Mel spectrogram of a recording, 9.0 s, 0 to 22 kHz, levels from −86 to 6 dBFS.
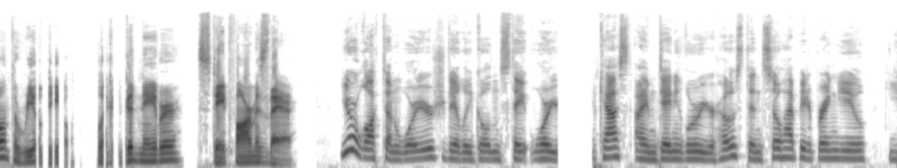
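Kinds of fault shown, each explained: digital broadcast dropout: the receiver lost decodable frames and muted until clean ones returned, so the speech sent meanwhile is gone. From 0.36 to 1.27 s the sound breaks into several short holes totalling 544 ms, the longest 128 ms, sizes that fit 32 ms frames. A second 352 ms mute ends at 5.94 s, just before "I am". A waveform shows flat silent stretches entered through 8 ms fades, and a spectrogram shows blank full-band vertical strips.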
